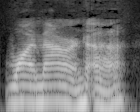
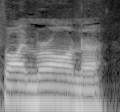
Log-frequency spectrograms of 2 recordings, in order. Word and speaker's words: Weimaraner: I called it a Weimaraner, and apparently it's Weimarana.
